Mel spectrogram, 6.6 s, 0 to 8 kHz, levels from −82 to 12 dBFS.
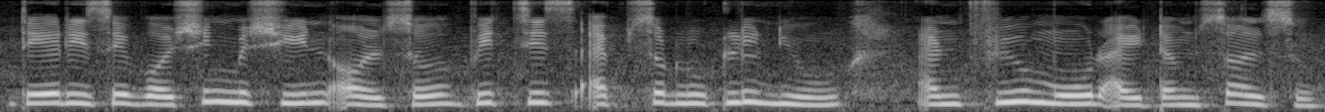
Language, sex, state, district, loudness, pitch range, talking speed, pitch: English, female, Haryana, Jhajjar, -12 LUFS, 210-255 Hz, 135 wpm, 230 Hz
